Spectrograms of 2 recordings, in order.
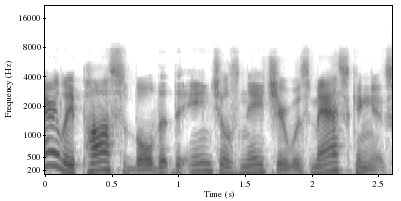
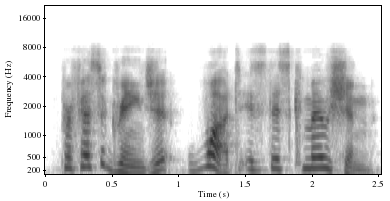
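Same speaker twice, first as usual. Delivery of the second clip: demanding; 8 semitones higher, 6 dB louder than usual. Acted. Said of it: "McGonagall demanded".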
